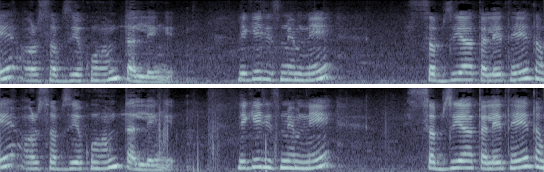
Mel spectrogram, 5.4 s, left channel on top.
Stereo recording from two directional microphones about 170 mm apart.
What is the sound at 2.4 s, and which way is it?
A woman's voice, 45° right (ahead or behind).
